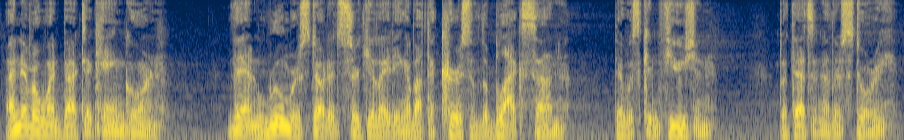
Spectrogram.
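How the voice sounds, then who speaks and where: Grave game monster hunter, extremely deep raspy voice, long cave-like reverb. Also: male voice, animated, moderate pace, soft background music, full character voice. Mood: grave, measured. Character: grave, battle-hardened adult male monster hunter. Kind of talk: video game dialogue acting.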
